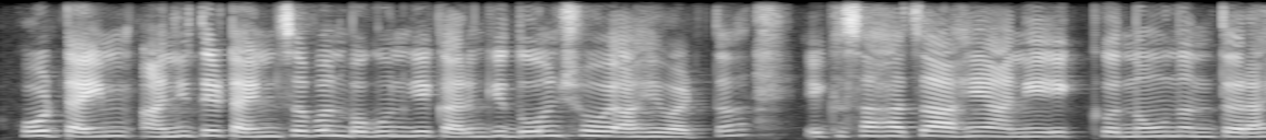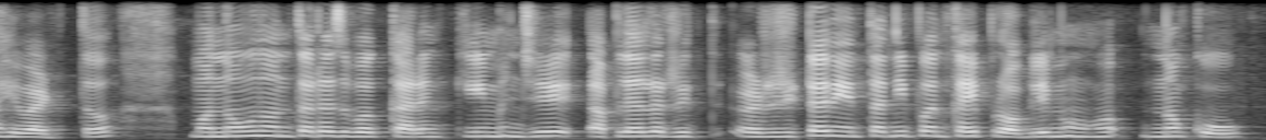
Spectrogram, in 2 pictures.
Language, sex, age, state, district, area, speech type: Marathi, female, 18-30, Maharashtra, Ahmednagar, rural, spontaneous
